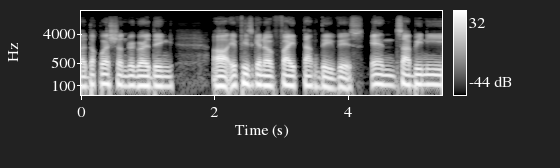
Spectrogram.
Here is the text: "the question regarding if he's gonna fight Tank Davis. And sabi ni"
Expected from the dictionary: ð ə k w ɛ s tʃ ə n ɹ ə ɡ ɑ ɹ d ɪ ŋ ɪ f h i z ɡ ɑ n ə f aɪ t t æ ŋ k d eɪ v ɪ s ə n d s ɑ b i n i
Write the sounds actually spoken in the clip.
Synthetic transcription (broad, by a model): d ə k w ɛ s tʃ ə n ɹ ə ɡ ɑ ɹ d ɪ ŋ ɪ f h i s ɡ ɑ n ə f aɪ t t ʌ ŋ d eɪ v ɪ s ə n d s ɑ b i n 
